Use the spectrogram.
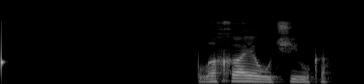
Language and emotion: Russian, angry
